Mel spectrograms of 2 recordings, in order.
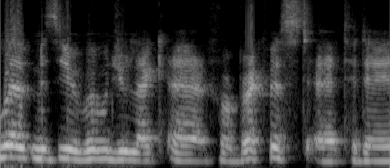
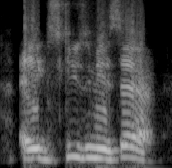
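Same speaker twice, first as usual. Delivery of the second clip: put-on French waiter voice, higher pitch; 3 semitones higher than usual. Voicing a waiter approaching a player in the dining car: French waiter voice. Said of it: "a French waiter who goes".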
